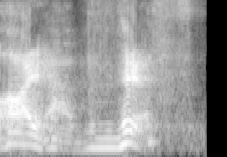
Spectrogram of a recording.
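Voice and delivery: low, slow lisp. Quoting a famous game line from Barry, with that lisp. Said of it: "He says it with that lisp".

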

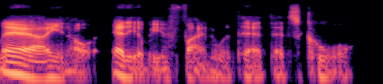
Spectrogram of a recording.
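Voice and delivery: low, soft, dismissive voice.

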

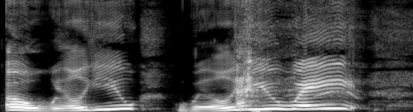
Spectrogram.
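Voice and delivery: snide, needling sarcasm, high and loud. Retelling a drama scene's exchange: imitating a salty sarcastic reply. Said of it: "they're both clearly being, uh, salty".

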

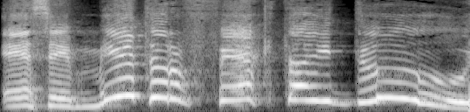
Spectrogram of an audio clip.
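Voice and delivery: slow, very high put-on Russian accent. Reading a story aloud, voicing a shop woman: Russian accent. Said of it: "in a Mary, Maria Mancini-ass Russian accent".

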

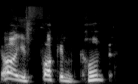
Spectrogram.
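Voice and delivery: put-on English accent, shrill, squeaky, high-pitched. Telling friends how an actor really talks, imitating him: put-on English accent. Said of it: "when I see him talking like".

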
